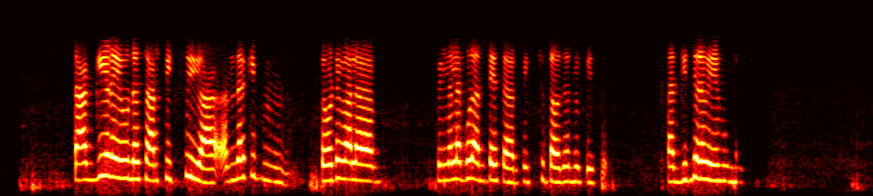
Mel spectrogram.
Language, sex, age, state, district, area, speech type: Telugu, female, 30-45, Telangana, Jangaon, rural, conversation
